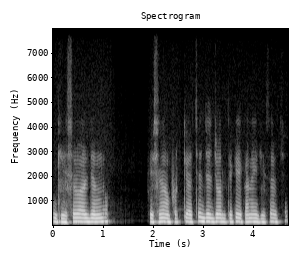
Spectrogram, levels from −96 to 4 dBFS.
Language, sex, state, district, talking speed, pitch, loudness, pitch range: Bengali, male, West Bengal, Jhargram, 140 wpm, 150 Hz, -15 LUFS, 145-155 Hz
